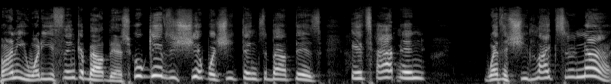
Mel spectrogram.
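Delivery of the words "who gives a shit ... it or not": tossed off casually with high-pitched sass. Voicing Miss Sassy brushing off Bunny's opinion: sassy Miss Sassy voice. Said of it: "That was so sassy".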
